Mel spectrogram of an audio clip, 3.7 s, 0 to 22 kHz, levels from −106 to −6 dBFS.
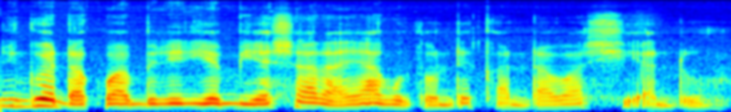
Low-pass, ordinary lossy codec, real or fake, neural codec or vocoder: none; none; fake; vocoder, 44.1 kHz, 128 mel bands every 256 samples, BigVGAN v2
